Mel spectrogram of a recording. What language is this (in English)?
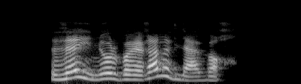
Kabyle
